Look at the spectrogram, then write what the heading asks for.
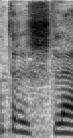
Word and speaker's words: त्रिशला: नाम परिवर्तित हो जाएगा तो मेरा नाम क्या हो जाएगा त्रिशाला त्रि श ला त्रिशला नहीं चेंज हो गया उसका उच्चारण ही बदल गया नाम का अर्थ ही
